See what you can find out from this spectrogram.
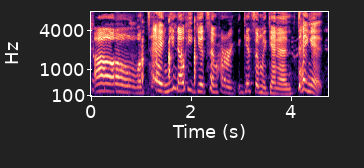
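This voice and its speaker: A woman talking casually as a panelist in a podcast book discussion, with an animated, exclamatory and slangy way of speaking. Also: fairly high pitch, takes it slowly, poor audio.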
